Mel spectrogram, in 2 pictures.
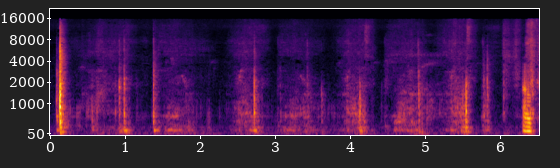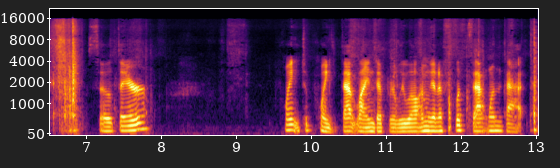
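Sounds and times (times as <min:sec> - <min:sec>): cardstock rustling and tapping: 0:10.6 - 0:13.0.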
